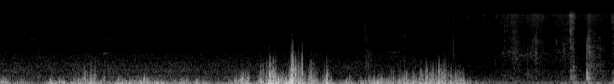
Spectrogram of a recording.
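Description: Muffled rustling and uneven bumps of movement on a clip-on microphone, loudest about three seconds in. About a second before the end it drops to a quieter, steady hiss.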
